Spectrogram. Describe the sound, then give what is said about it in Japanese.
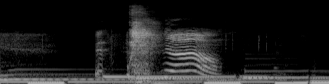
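One sharp sneeze: a quick breathy burst followed by a short voiced, wavering tail, set against a steady low background hum. “待ってくしゃみ”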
